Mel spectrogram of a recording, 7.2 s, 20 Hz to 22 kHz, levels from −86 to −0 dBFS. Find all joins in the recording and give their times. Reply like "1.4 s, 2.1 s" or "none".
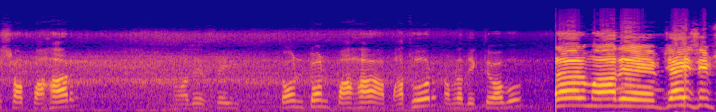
5.5 s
